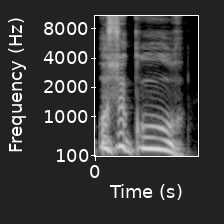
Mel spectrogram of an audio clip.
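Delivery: high, desperate repeated shout; the same boy still screaming for help under the claws; cry for help. A narrator's reading. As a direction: call out again in panic. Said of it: "Il entend quelqu'un crier".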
